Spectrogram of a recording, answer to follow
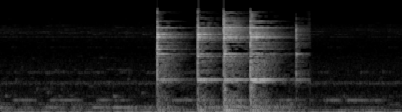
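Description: A metal spoon clinking against a glass blender jar four times in quick succession about halfway through, each strike ringing briefly, as peanut butter is knocked off the spoon into the jar.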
